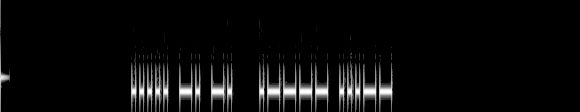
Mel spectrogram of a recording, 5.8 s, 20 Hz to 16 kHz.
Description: Morse code, heard as a keyed tone, about 30 wpm, 700 Hz. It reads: 5NN 13
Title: CQ WW DX Contest Exchange - 30wpm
